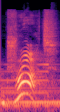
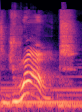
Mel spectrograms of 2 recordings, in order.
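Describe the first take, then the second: First: The word is said with an 'uh' vowel. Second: The word is said with an 'ow' vowel. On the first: "Or drut!" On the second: "It's drought!"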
